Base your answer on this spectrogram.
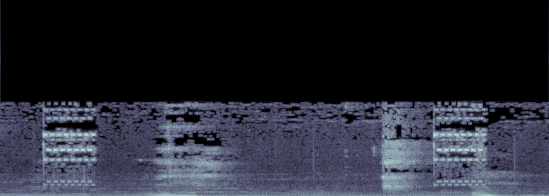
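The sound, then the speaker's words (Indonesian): A mobile phone rings with an incoming call at night, its bright electronic ringtone sounding in two short bursts over a low, steady background. “siapa sih? Ada panggilan masuk. Kulihat di handphoneku ada nomor tidak dikenal.”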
